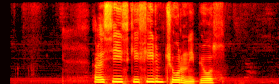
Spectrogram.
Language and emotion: Russian, sad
